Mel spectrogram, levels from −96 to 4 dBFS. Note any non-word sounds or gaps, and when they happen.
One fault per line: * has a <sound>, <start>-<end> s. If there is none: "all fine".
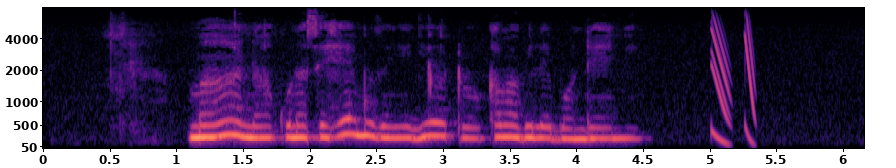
* has a chirp, 5.0-5.4 s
